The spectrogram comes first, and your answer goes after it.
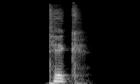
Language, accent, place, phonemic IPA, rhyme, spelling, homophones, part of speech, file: German, Germany, Berlin, /tɪk/, -ɪk, Tick, Tic, noun, De-Tick.ogg
- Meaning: 1. alternative form of Tic 2. tic, quirk (something that is done habitually) 3. little bit, hint, tad (very small amount or degree, especially relative to another value)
